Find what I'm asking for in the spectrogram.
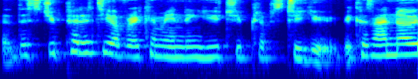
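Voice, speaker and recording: A woman's dark, mellow voice in a Durban accent at a fairly quick pace. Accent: South African, flat Durban vowels. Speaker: freelance copywriter. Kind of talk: interview. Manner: animated.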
